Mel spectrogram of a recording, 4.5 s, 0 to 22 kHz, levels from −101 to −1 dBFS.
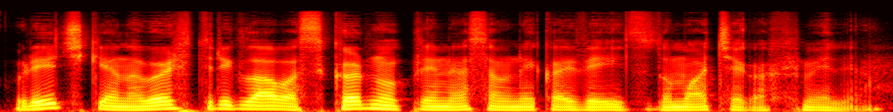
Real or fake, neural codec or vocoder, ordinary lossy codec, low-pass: fake; autoencoder, 48 kHz, 32 numbers a frame, DAC-VAE, trained on Japanese speech; none; 14.4 kHz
